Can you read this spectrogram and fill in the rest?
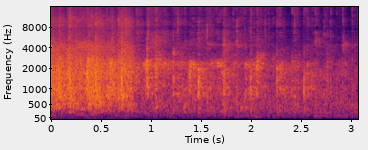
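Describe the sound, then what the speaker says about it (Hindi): An audience at a Christian women's empowerment workshop gives a steady round of clapping for the speakers, dense and moderately loud at first, then thinning slightly, with no talking over it. "सारे स्पीकर्स के लिए एक बार जोरदार तालियों का धन्यवाद देते हैं"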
